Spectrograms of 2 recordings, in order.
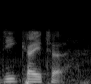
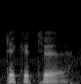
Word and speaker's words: Decatur: the over this joey joey shaw pronounced decatur not decatur thanks joey i was trying to pronounce it the french way i guess it's pronounced the american way decatur decatur in illinois that was when i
